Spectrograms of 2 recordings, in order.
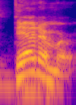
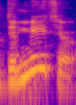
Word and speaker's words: Demeter: what what what he said is denimer d-e which which would be spelled at least d-e-t-e-n-e-r but the word is it is Demeter or Demeter yeah and so how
